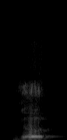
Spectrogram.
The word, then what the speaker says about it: hvad: Hvad? Ervin, the D is silent, right?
